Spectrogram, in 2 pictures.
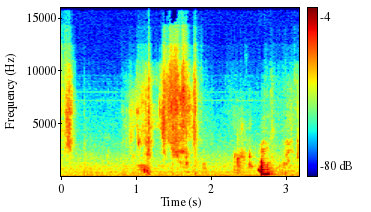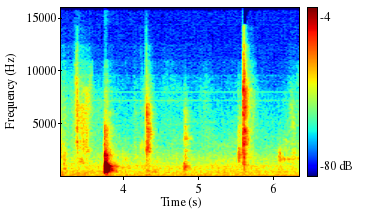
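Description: Scattered small taps and clicks of art supplies being handled and applied at a work table. A short rustle comes about a second and a half in, and a sharper knock near four seconds in is the loudest sound.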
